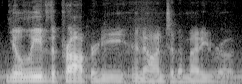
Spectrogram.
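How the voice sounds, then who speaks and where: A man running a tabletop horror game as game master, narrating in a casual, halting way. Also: lowish voice, a little hiss or hum.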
